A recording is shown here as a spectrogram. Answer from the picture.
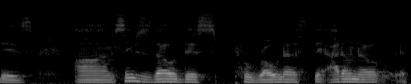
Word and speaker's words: Perona: And then we got introduced to Pelona. Actually, on the Discord, I was told that it is more properly pronounced as Perona, and I'm just referring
